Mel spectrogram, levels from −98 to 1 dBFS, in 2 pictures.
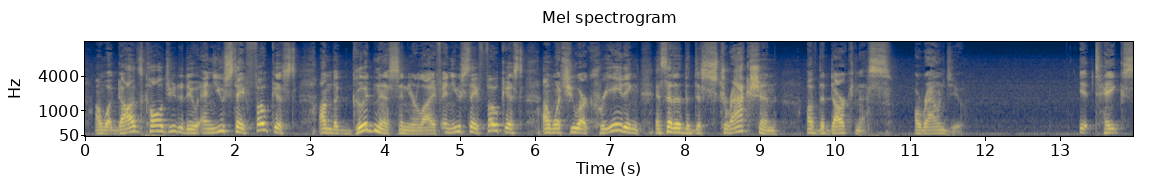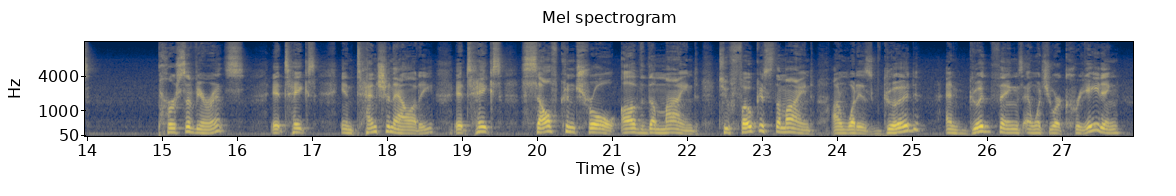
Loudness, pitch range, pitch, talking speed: -19 LUFS, 115-160 Hz, 135 Hz, 135 wpm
